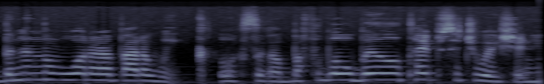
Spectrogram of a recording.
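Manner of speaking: fast-talking vintage cop cadence; old movie detective. Retold or imitated. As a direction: rattle it off like an old film detective. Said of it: "sounds like an old detective".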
